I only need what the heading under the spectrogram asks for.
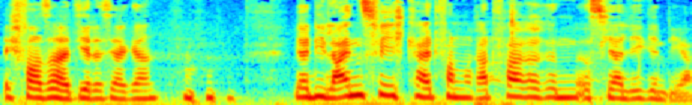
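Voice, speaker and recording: A woman talks at a fairly quick pace in a dark, mellow tone, her pitch medium and her intonation fairly even. The recording is very clean, with a silent background. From Germany. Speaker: professional cyclist. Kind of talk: interview.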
